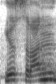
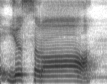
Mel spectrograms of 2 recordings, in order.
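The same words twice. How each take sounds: First: युसरन with final "an" sounded; tanween ending. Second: युसरा drawn out to a long final aa; waqf ending. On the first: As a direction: close युसरन on a clear n. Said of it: "युसरन से युसरा". (युसरन के आख़िर में नून की आवाज़) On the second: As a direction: drop the n and lengthen the end of युसरा. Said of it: "पढ़ा जाएगा वक्फ में". (युसरा, वक्फ में लंबा अलिफ) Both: Shown as a demonstration.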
